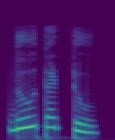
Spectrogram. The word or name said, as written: ದೂದಟ್ಟು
